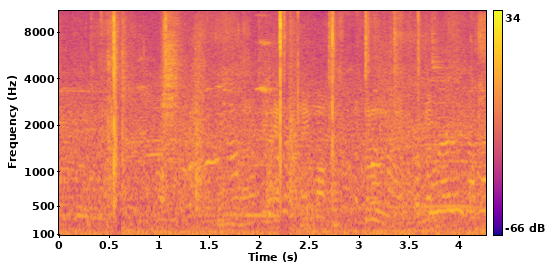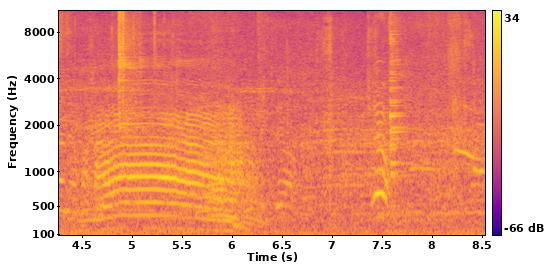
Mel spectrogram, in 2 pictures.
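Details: Large cattle in Indonesia refusing to climb into a truck to be taken home; one drawn-out harmonic moo rises and falls near the middle, amid continuous rumbling background noise, clatter and people.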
